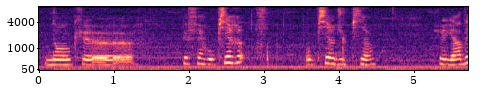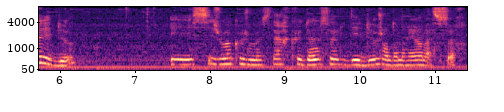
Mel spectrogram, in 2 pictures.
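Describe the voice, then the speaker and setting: A woman's voice: mid-range voice, darkish tone. Casual, rambling woman vlogger with noisy background. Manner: informal, rambling, thinking aloud. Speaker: beauty vlogger. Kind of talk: casual chat while opening advent calendars. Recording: clearly noisy, ambient background noise.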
